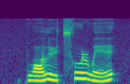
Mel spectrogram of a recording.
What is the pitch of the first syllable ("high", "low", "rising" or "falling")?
rising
